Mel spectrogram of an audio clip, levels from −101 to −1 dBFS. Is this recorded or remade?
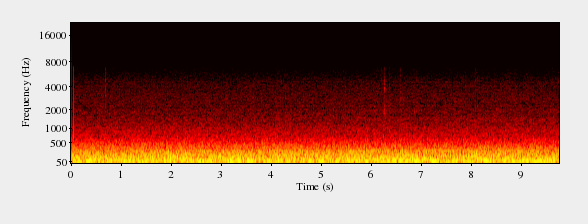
recorded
